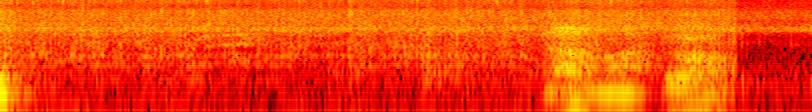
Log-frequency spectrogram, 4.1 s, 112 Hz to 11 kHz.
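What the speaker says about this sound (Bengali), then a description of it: "শাকটাকে আমি 4-5 মিনিট ঢেকে সিদ্ধ করে নেব।" Homegrown garden greens cooking in a pan: a soft, steady sizzle that swells into two louder bursts of stirring and crackling near the end.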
